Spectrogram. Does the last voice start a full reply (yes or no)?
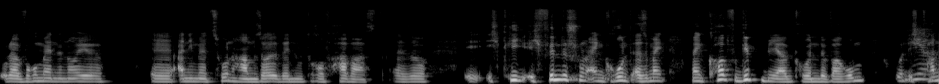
no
